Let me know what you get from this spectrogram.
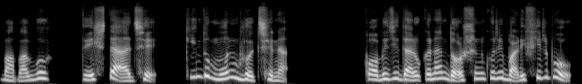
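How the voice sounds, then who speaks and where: A fussy, bossy elderly Bengali mother-in-law as a woman storyteller plays her. She grumbles and chides in a homely way, with a lively, swooping pitch and a soft-edged tone, recorded close and dry. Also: normal speed, no echo. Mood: grumbling.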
